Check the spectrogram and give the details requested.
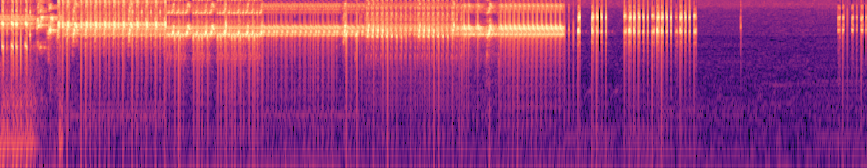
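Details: Continuous high buzzing trill from colony lovebirds for over five seconds, then fading to scattered chirps and near silence, a sound meant to set other lovebirds off into long 'ngekek' singing.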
